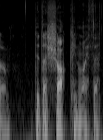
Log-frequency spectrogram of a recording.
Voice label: "sioc", Welsh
